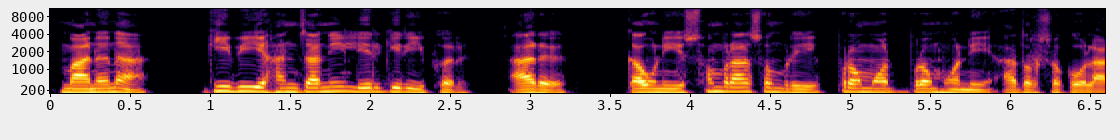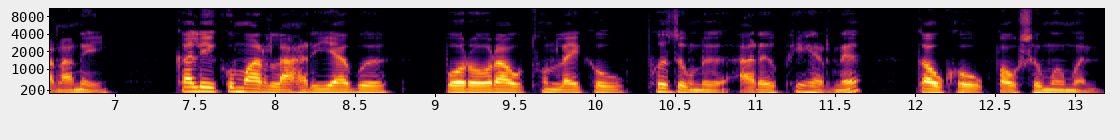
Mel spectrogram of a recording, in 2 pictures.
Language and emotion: Bodo, neutral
